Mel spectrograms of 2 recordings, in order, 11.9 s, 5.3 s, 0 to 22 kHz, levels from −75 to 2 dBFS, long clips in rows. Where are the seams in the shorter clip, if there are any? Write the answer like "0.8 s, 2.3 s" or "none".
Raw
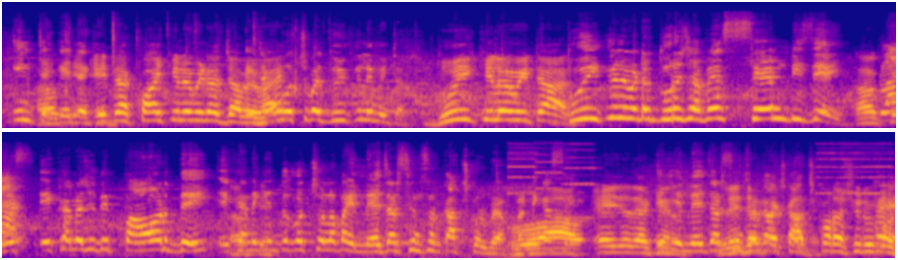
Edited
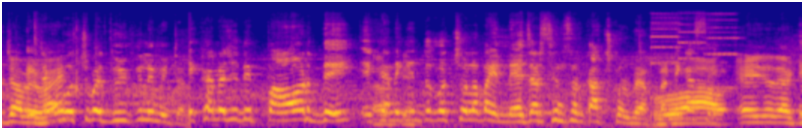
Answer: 1.2 s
